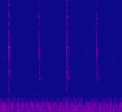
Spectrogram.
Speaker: so a clock in beat means that it's an even spacing between the tick and the talk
